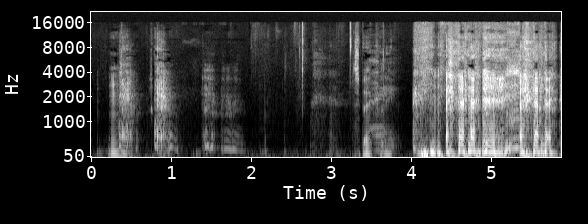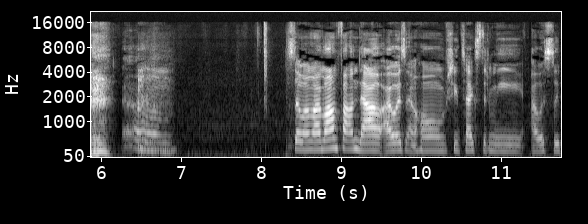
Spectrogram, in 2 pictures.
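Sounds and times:
person coughing: 0:00.2 - 0:01.9, 0:04.8 - 0:07.0
speech: 0:03.4 - 0:06.2, 0:08.4 - 0:11.7.

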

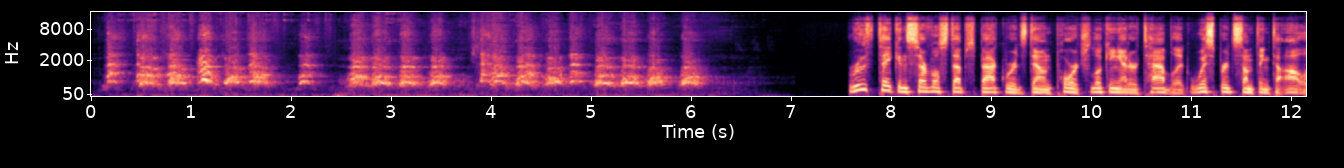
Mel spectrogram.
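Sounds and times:
dogs barking and growling: 0:00.0 - 0:06.5
speech: 0:07.6 - 0:12.1.

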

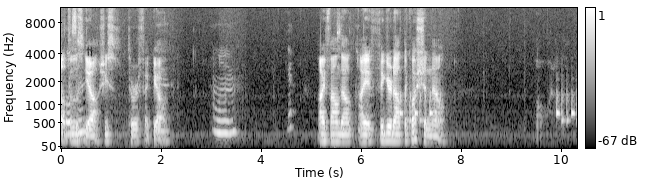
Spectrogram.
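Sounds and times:
speech: 0:00.1 - 0:02.3, 0:05.2 - 0:07.8
phone ringtone with bright repeating electronic pulses: 0:06.8 - 0:07.6, 0:09.9 - 0:10.3.

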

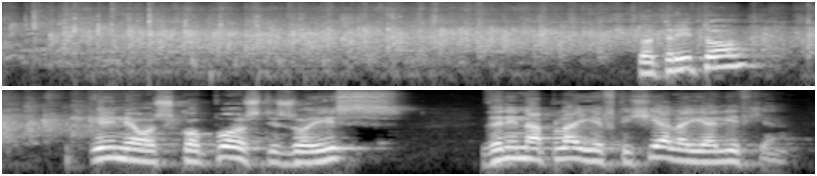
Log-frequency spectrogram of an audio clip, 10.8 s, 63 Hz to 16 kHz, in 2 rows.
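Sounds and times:
audience applause: 0:00.0 - 0:06.6
speech: 0:04.2 - 0:05.1, 0:06.0 - 0:08.0, 0:08.6 - 0:10.7.

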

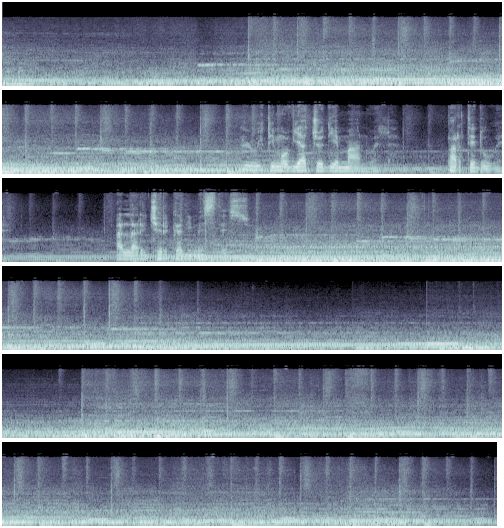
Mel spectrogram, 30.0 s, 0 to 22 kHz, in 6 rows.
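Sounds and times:
car being driven, engine and road rumble: 0:00.0 - 0:29.9
speech: 0:07.7 - 0:10.2, 0:11.1 - 0:12.7.

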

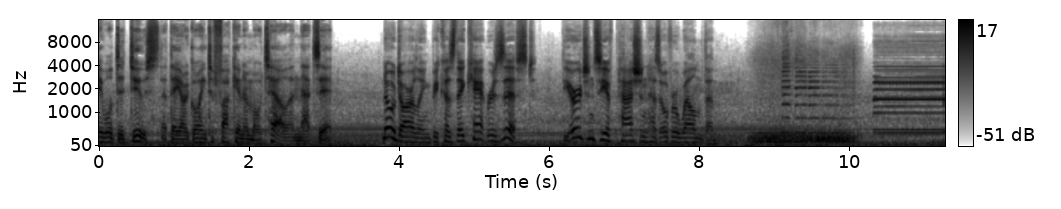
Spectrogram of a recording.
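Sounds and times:
speech: 0:00.0 - 0:03.2, 0:03.8 - 0:09.1
road rumble: 0:00.0 - 0:11.2
car horn honking: 0:08.9 - 0:11.2.

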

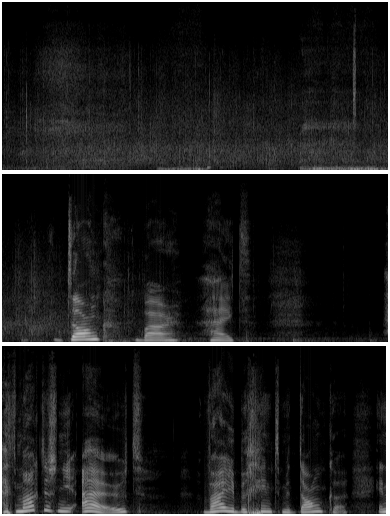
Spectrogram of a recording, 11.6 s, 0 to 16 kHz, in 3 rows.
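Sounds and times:
crowd applauding: 0:00.0 - 0:05.2
speech: 0:04.5 - 0:06.4, 0:07.7 - 0:11.5.

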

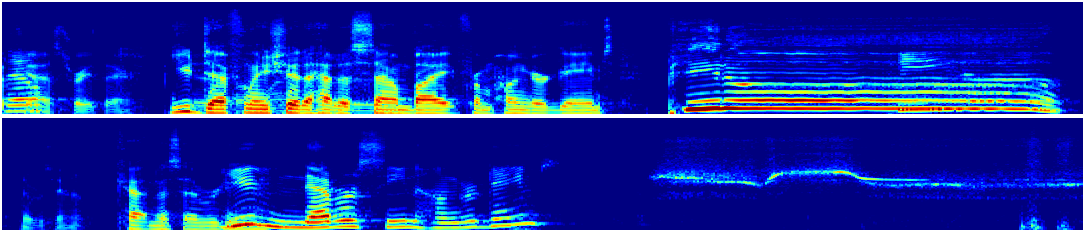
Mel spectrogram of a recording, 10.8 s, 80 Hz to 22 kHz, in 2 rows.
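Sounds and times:
speech: 0:00.0 - 0:09.0
person whistling a short melody: 0:08.6 - 0:10.8.

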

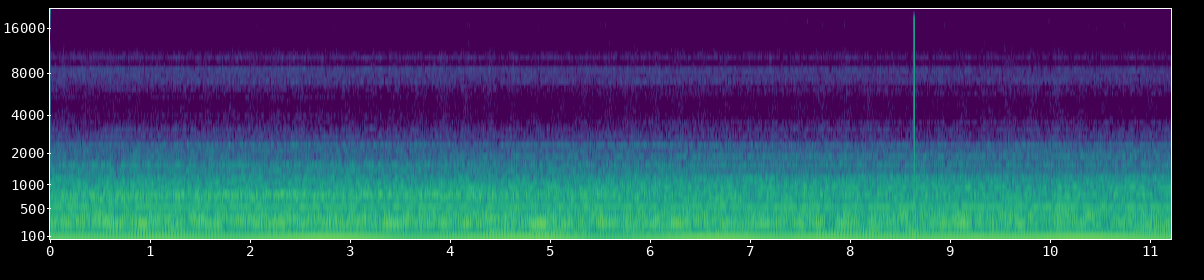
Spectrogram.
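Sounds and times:
528 Hz solfeggio frequency tone: 0:00.0 - 0:11.2
thick steady drone with layered pitches: 0:00.0 - 0:11.2.

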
